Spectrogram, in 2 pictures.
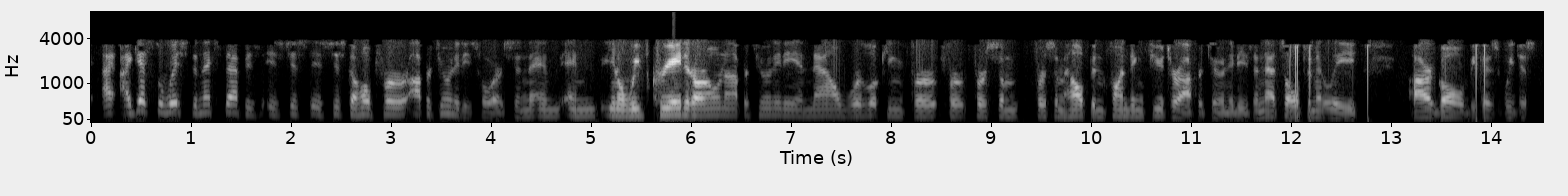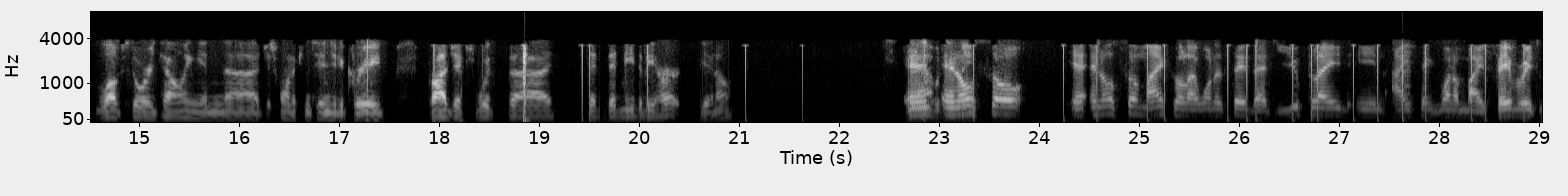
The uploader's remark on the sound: On the phone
